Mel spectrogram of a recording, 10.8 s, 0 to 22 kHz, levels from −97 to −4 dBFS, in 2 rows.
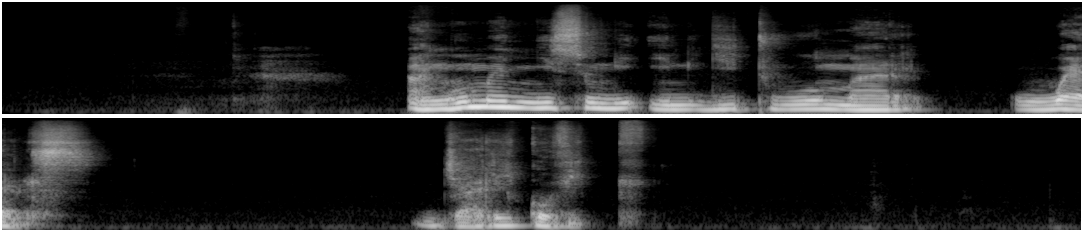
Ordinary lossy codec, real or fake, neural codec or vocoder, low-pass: none; fake; vocoder, 44.1 kHz, 128 mel bands, Pupu-Vocoder; 19.8 kHz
